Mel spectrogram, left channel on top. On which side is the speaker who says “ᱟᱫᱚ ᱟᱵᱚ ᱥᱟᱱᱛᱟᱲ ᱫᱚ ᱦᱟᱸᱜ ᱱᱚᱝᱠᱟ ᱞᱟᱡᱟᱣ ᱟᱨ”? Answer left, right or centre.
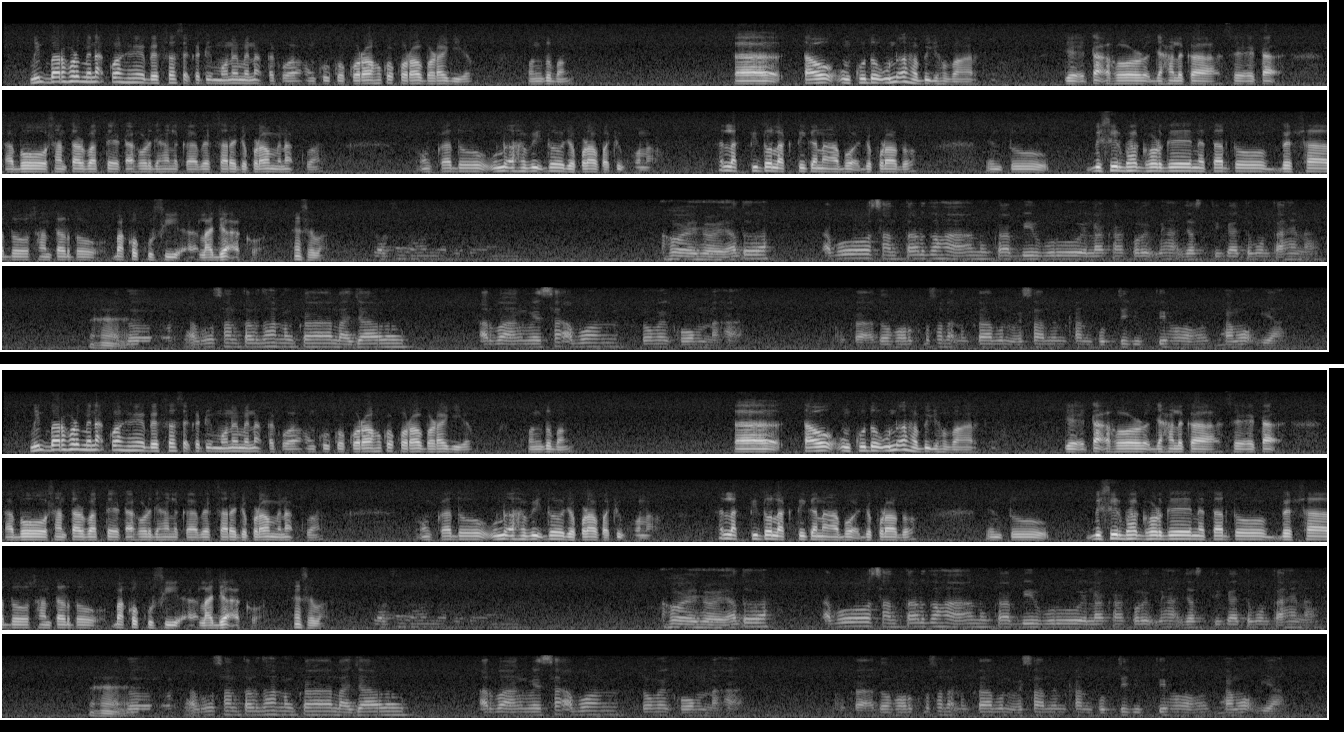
Left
